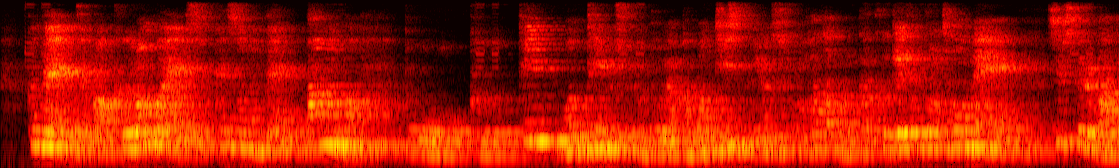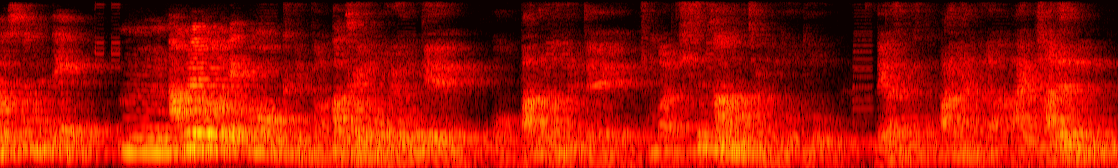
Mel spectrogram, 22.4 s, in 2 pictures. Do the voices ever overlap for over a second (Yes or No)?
No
